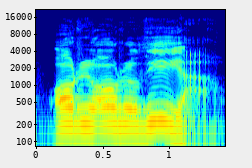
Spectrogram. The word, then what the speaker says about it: arrodilla: Arrodilla.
